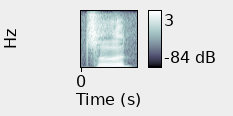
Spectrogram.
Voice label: "zut9", taiwanese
